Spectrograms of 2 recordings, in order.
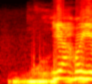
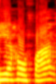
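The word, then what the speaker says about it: Yahweh: Itu nama Tuhan Yahwe Yesua bukan Yesus. Ada bacanya Yeh itu bacanya Yahwe atau Yehova sama saja itu pronouns berdasarkan lidah bangsa.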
